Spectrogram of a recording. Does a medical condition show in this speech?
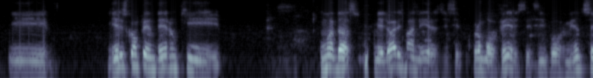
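No.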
